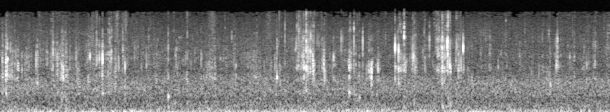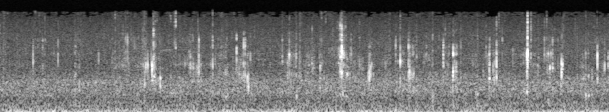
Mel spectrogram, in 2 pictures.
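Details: Siberian Husky Kobi chomping through an entire raw mackerel: a steady run of sharp crunching and biting clicks, about four per second and unevenly spaced, against constant low rumble.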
